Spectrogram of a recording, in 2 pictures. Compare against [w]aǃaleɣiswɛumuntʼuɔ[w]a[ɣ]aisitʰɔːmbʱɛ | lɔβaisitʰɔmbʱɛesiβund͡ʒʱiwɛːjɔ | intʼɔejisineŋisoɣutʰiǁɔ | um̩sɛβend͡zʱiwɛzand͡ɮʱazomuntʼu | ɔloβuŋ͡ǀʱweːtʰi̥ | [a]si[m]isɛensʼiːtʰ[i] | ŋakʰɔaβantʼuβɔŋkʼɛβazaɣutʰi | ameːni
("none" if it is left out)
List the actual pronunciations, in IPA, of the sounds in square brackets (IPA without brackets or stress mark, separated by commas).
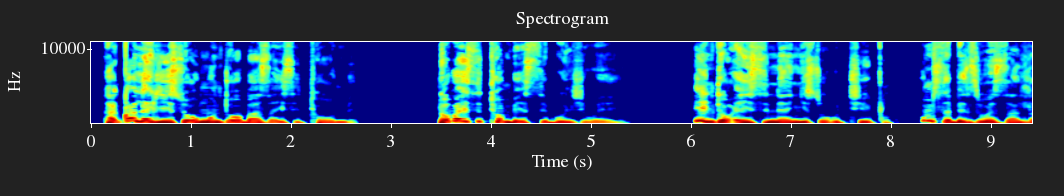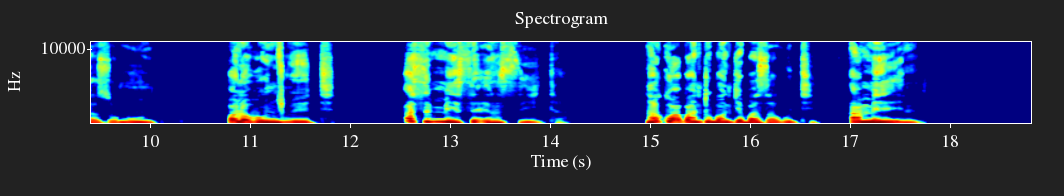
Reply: ɣ, β, z, a, m, a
